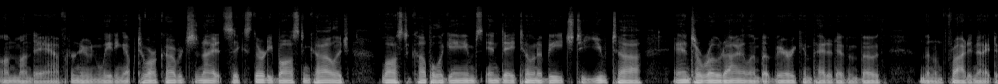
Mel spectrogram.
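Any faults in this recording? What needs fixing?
Nothing in the recording needs fixing, as the signal shows no technical faults anywhere along its run.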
